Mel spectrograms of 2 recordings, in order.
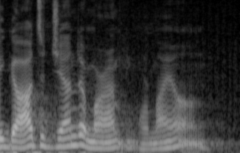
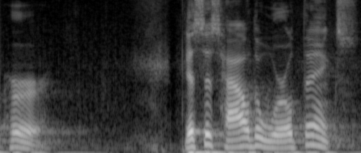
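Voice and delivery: loud, emphatic sermon voice; forceful preaching; 3 semitones higher, 7 dB louder than usual. Real, not acted. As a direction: preach it out to the congregation.

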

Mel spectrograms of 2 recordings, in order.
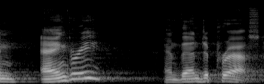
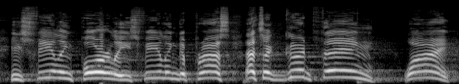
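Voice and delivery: high, loud preaching climax; fiery sermon peak; full-force preaching; 11 semitones higher, 10 dB louder than usual. Real, not acted. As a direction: drive it home to the congregation.

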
